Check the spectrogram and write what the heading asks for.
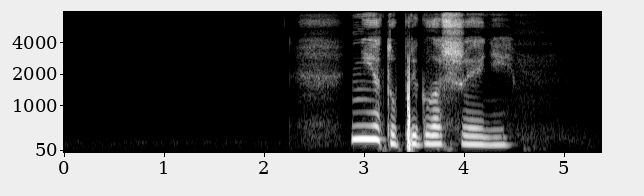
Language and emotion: Russian, sad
